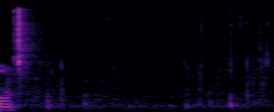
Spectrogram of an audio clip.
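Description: Plastic shrink wrap on a cardboard box crinkling under a hand: a brief crackle at the start, then near quiet, with faint rustling building near the end as the wrap begins to be pulled open.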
